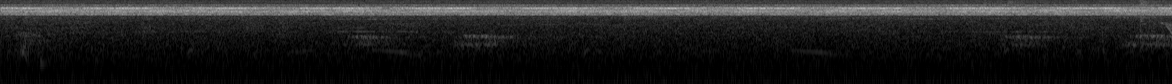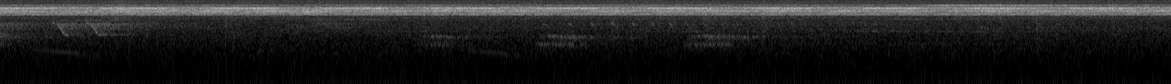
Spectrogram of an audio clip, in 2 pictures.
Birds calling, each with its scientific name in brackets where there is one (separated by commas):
Buff-breasted Wren (Cantorchilus leucotis), Pale-vented Pigeon (Patagioenas cayennensis), Pygmy Antwren (Myrmotherula brachyura), unidentified bird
